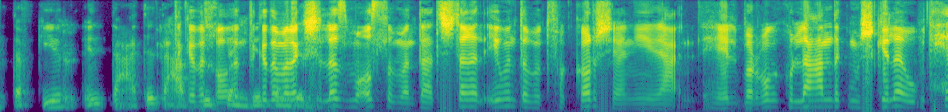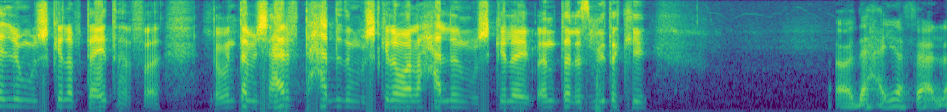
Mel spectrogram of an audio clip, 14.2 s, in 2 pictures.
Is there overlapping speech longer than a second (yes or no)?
yes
